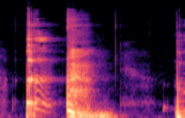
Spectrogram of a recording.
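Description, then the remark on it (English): Two loud burps in quick succession, the second longer and rumbling, followed by a brief throaty sound and the start of a third burp. “Hope you enjoyed those burps.”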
